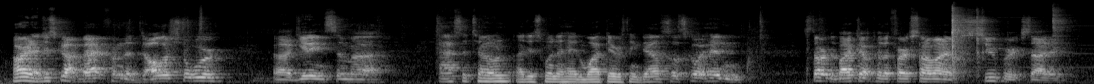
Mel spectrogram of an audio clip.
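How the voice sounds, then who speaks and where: A man with a fairly high pitch speaks at a fairly quick pace. Audible room echo and noticeable background noise surround him. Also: ordinary pitch variation. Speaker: motorcycle YouTuber. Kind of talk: DIY tutorial; casual vlog. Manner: hesitant with fillers; loud.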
